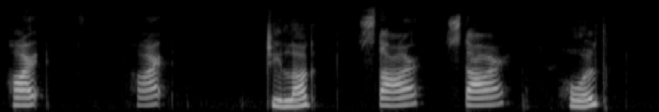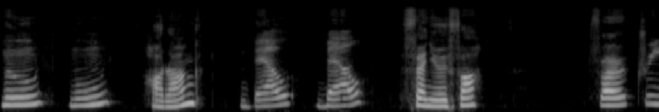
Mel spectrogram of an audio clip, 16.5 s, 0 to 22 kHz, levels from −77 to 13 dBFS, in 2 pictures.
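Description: The audio shows repeated packet loss (robotic sound) between 11.59 and 12.83 s. Across that stretch there are six short gaps, the longest 40 ms, where sound went missing in transit and the receiver patched each hole by extending the preceding sound. About 12% of the span is concealed this way, roughly 0.15 s in total, giving a choppy texture with small pieces dropped.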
